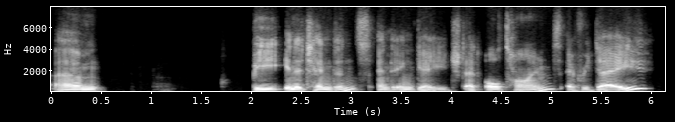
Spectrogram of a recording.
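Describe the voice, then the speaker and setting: Male lesson presenter, lowish and animated, hoarse with creaky starts, deliberate wording for learners, slightly dull recording. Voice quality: croaky, creaky voice. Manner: simple, deliberate phrasing for learners, emphatic. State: hoarse, croaky from a sore throat. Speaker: university English teacher. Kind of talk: scripted-slide lesson explanation.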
